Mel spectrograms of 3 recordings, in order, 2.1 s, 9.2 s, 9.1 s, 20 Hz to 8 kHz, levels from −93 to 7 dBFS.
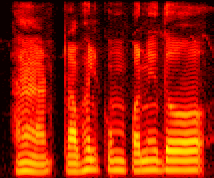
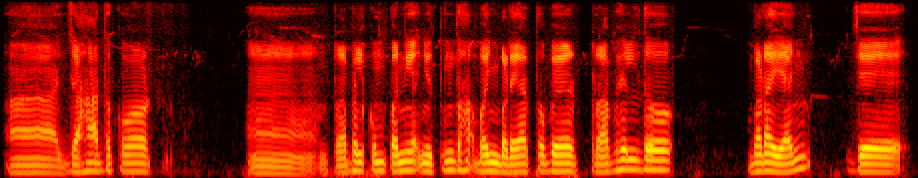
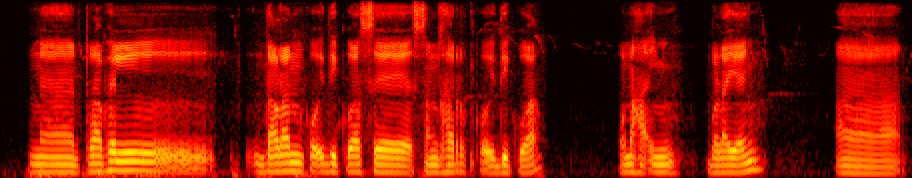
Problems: background sounds at intervals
